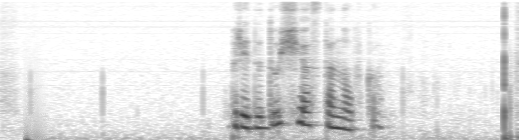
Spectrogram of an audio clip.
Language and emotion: Russian, neutral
